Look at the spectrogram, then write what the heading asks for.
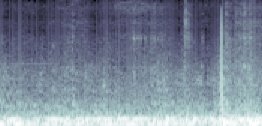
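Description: Car driven fast on a road during a family birthday outing, a steady low engine and road rumble heard from inside or close by, with one brief click near the end.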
